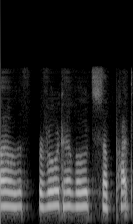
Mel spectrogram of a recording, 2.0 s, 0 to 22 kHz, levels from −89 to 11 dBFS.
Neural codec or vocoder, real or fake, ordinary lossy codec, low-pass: codec, 16 kHz, 1.1 kbps, Voila-Tokenizer; fake; none; 7.2 kHz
